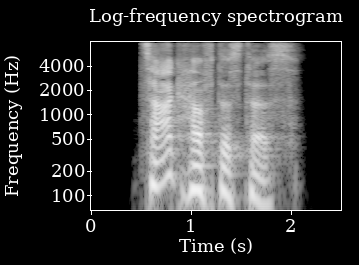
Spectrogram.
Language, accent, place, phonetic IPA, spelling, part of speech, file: German, Germany, Berlin, [ˈt͡saːkhaftəstəs], zaghaftestes, adjective, De-zaghaftestes.ogg
- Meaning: strong/mixed nominative/accusative neuter singular superlative degree of zaghaft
